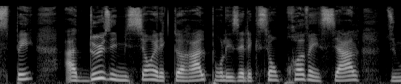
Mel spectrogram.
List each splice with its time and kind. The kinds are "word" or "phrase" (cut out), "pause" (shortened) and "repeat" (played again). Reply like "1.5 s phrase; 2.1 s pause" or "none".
none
